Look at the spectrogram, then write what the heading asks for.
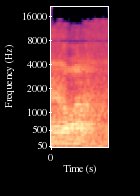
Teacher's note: Nós separamos a palavra herói. O i é uma semivogal porque, foneticamente falando, herói, i, é pronunciado com uma intensidade bem menor.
